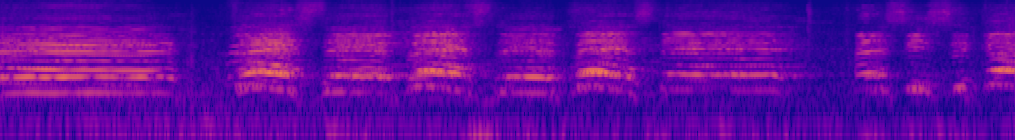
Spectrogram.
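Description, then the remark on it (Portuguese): About half a dozen young people in orange T-shirts at a Lisbon election campaign event chant and shout in loud, rhythmic bursts, including shouts for Teresa. Each phrase is roughly a second long, with brief pauses between the strongly pitched, sung-out calls. “E a meia dúzia de jovens com t-shirts de laranja lá começou a cantar.”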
